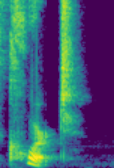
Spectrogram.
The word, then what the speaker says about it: quart: And then we have the QU words where the U is just silent. For instance, quart.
